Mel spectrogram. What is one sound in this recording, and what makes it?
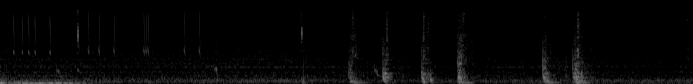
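Short sharp clicks tick out one after another.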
